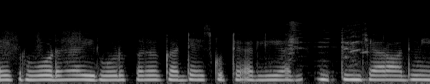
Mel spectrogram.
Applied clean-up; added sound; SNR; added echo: neural mask model RNNoise.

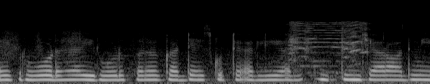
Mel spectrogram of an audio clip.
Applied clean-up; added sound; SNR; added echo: none; Squeak; 15 dB; none.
